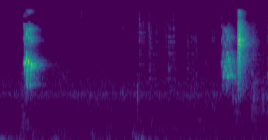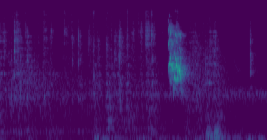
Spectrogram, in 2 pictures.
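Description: Caged pet birds giving three short, high chirps, each a few seconds apart.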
